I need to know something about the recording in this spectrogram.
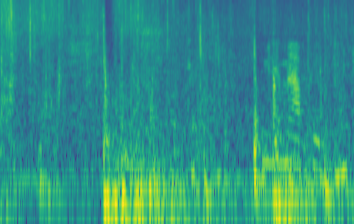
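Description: A man talks quietly up close in a boxer's corner.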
